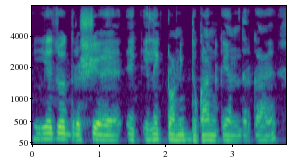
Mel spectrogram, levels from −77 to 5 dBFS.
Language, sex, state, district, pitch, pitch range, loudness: Hindi, male, Gujarat, Valsad, 110 Hz, 105-120 Hz, -17 LUFS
